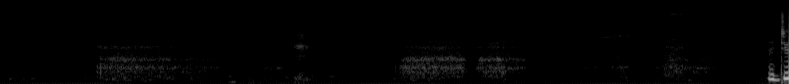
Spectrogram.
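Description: An older woman speaks quietly over an online call.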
